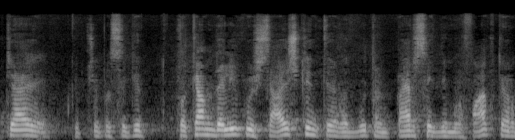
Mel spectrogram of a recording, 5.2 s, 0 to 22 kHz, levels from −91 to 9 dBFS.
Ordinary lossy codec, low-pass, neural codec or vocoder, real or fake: AAC, 48 kbps; 14.4 kHz; codec, 44.1 kHz, 3.4 kbps, Pupu-Codec; fake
